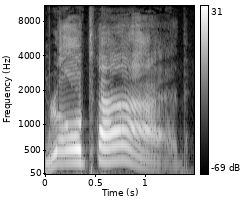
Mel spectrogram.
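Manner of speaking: high, loud mock fan yell; mock scream. Warning a guest not to scream in the parking lot, mock scream. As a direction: holler it long and high like a rowdy fan. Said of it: "and scream".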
